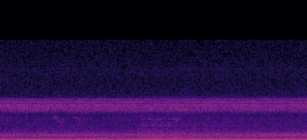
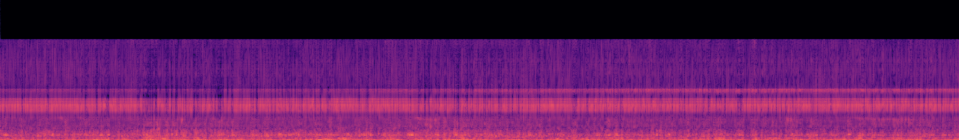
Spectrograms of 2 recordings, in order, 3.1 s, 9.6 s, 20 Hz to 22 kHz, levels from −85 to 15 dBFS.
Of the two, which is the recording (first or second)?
first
